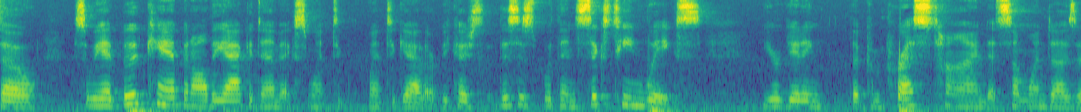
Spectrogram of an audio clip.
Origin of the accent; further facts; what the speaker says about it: Florida, United States; also born or lived in Louisville, Kentucky / Lexington, Kentucky; I was born in Louisville, Kentucky. Spent my first 4 years living in Lexington, and then we moved to Florida for 8 years. My father managed thoroughbred racetracks. So we spent the majority of the time in Florida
